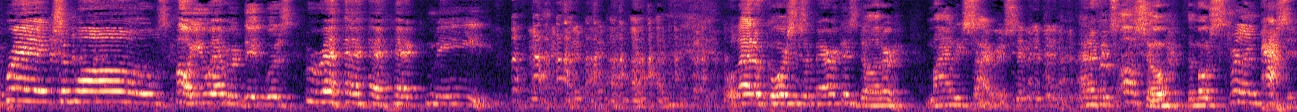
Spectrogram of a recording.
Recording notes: A gigantic live show at Brooklyn’s Union Hall.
